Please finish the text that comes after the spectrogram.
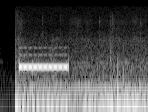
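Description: A telephone beep on an unanswered call: one steady electronic tone lasting about a second, followed by a faint low hum of the open line.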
